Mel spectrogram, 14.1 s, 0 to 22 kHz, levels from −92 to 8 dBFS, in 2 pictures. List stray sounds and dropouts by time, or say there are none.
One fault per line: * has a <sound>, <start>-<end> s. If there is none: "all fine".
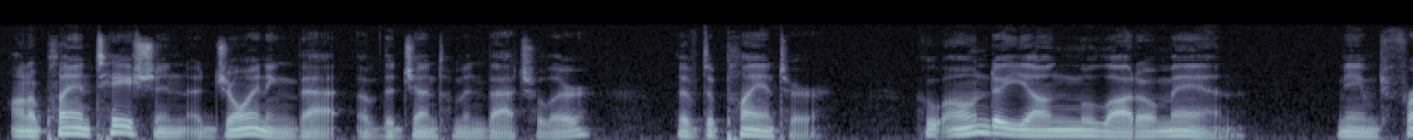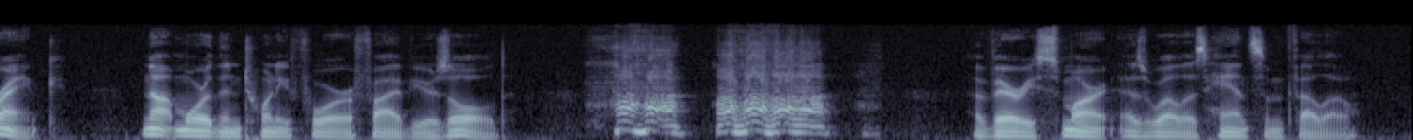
* has a laugh, 10.0-11.5 s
